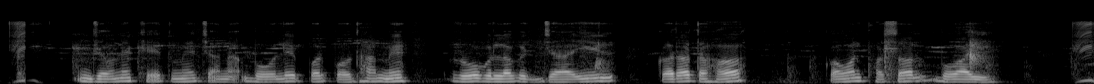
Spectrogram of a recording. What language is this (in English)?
Bhojpuri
